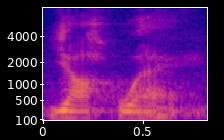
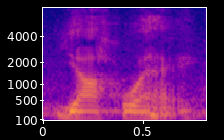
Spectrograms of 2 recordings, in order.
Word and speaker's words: Yahweh: The literal Hebrew for this uppercase Lord is a word that is pronounced Yahweh, Yahweh.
